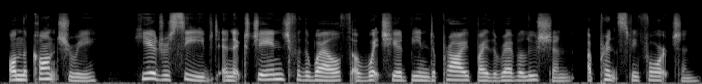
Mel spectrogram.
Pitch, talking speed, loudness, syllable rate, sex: 190 Hz, 195 wpm, -19 LUFS, 5.9 syllables/s, female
